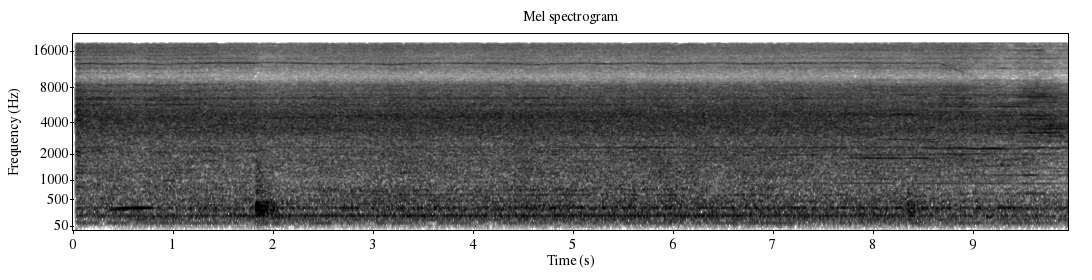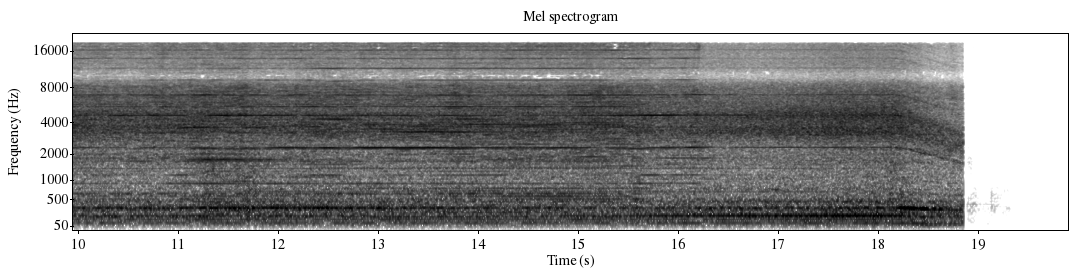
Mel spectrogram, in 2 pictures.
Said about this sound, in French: car tous les meubles, planches et autres objets qui sortent de l'entreprise passent par cette machine. Elle assure une fluidité comparée aux autres scies.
